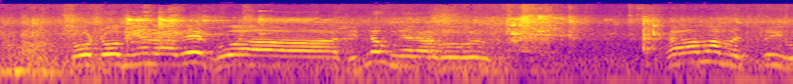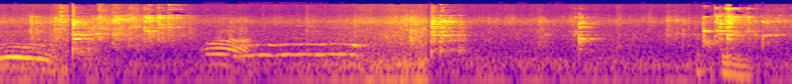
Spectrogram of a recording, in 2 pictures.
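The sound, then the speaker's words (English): Dishes and cutlery clink and clatter in rapid, irregular bursts as a man washes them very fast, with people chattering and exclaiming over the busy clattering throughout. “This guy is washing the dishes, not washing the dishes, okay?”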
